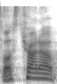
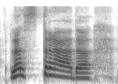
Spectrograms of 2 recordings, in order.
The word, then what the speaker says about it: La Strada: And I feel like going back to like, not to harp too much on the music and like the choice that it's La Strada, but La Strada, if we're still trying to be good about pronouncing things.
